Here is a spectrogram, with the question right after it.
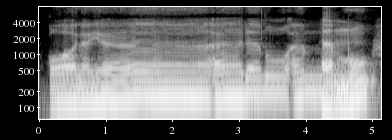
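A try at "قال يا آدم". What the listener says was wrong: tidak boleh ada idkhal, memasukkan mad. Adamu, enggak boleh. Adamu muam, ya gitu ya.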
